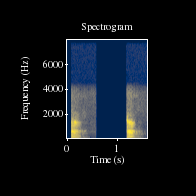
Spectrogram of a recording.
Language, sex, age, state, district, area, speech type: Marathi, male, 30-45, Maharashtra, Satara, rural, conversation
